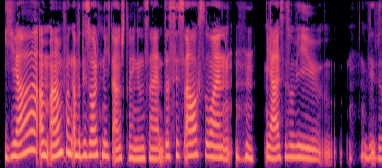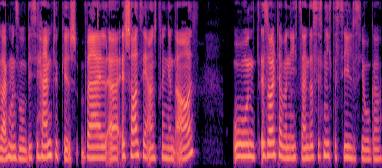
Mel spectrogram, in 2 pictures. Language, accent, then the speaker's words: German; Serbia; moved away as an adult; now in Vienna, Austria; ich komme aus Serbien, bin dort aufgewachsen und bin mit 19, ja, glaube ich, mit 19 nach Wien gezogen, um zu studieren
